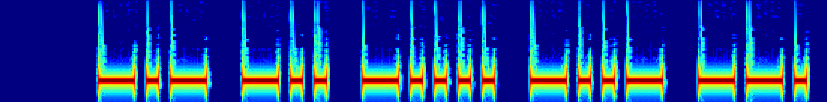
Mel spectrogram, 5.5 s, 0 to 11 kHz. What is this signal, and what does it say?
Morse code, heard as a keyed tone, about 16 wpm, 700 Hz. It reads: KD6XG
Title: USA Callsign DE Callsign - 5 Characters - 15wpm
